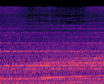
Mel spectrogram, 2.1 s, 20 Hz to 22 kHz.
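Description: Tokyo Metro 03 series chopper-control electric train, heard from inside a motor car: the chopper's steady high whine sounds over wheel and track rumble, while a motor hum rises steadily in pitch as the train gathers speed.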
